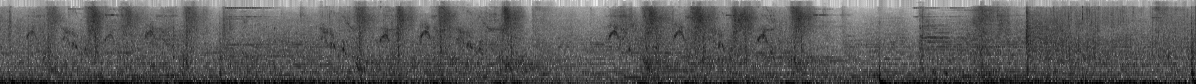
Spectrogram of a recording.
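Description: Loud magical explosions from the Confringo curse in the Hogwarts Legacy game, frequent booming smashes and thwacks over a dense low rumble, easing briefly midway before a sharp crack and more bursts.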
